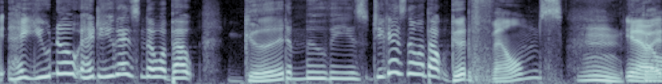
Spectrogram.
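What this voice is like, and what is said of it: Mock know-it-all film buff voice. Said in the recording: “That was just my impression of, like, everybody becomes a armchair, like, Oscar expert”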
